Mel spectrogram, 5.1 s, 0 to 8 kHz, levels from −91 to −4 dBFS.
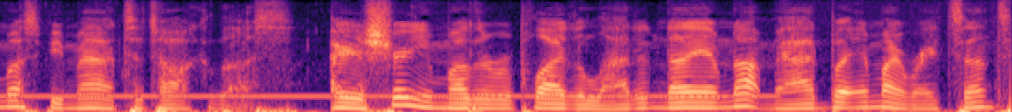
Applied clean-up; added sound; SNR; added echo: none; Telephone; 16 dB; none.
